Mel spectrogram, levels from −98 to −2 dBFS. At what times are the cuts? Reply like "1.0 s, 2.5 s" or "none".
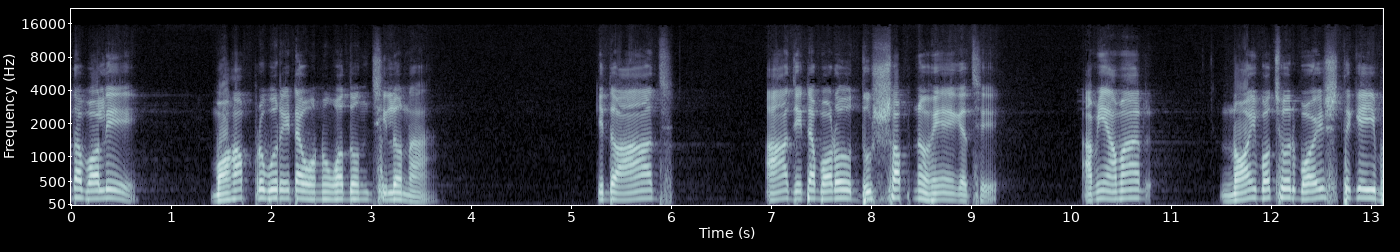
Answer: none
